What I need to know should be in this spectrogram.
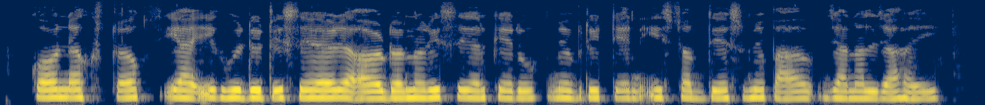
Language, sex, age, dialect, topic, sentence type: Magahi, female, 25-30, Central/Standard, banking, statement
